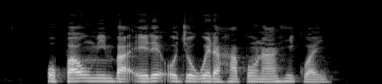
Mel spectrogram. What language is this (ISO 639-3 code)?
grn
